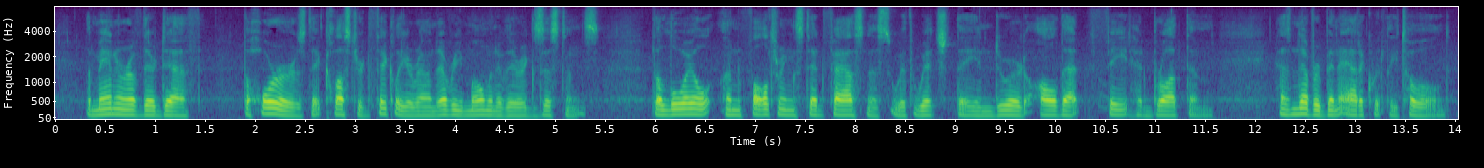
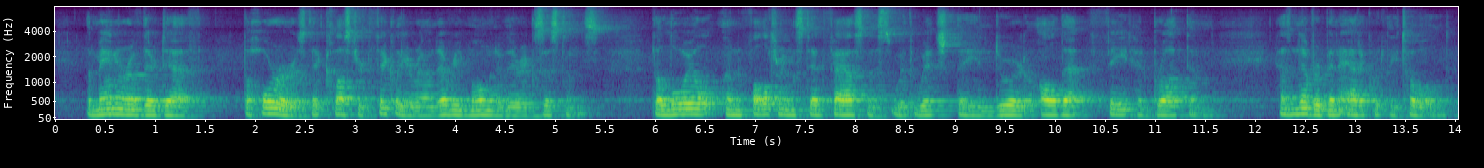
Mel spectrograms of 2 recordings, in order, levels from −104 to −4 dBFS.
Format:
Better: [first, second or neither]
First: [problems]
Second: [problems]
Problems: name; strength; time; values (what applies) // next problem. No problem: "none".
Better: first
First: none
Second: room echo; dies away in 0.8 s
